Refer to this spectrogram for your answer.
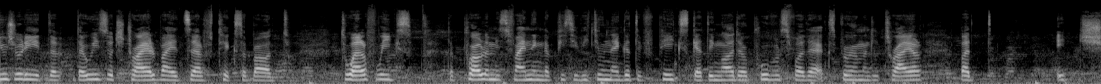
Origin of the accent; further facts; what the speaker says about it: Austria; I'm originally from Austria.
